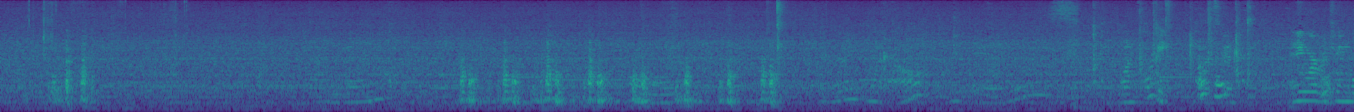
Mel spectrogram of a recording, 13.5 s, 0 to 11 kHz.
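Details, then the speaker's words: 20-week pregnancy anatomy scan on ultrasound, baby head-down: strong fetal heartbeat as rapid, regular Doppler whooshing pulses, about 140 a minute, within the stated 120 to 160 range, against steady machine hiss. "oh it looks like a strong heartbeat nice like they can listen to everything now"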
